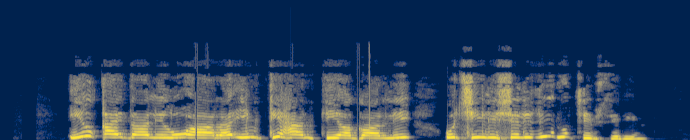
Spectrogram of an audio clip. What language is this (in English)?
Dargwa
